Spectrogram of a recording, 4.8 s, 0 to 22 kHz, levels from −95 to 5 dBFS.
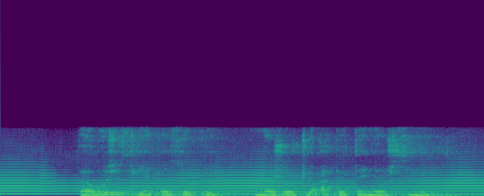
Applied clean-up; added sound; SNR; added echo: none; Trumpet; 6 dB; reverberation time 2.1 s.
